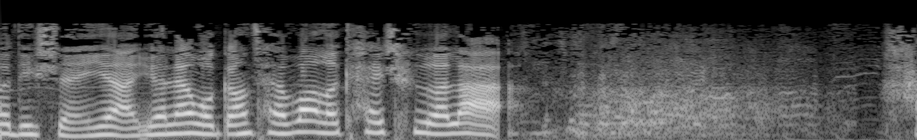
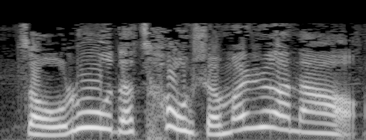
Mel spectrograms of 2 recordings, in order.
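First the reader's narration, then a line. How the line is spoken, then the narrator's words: Policeman yelling. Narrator (Chinese): 那个警察冲我大喊大叫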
